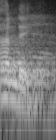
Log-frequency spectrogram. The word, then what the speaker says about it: Hyundai: bikin Honda sini Handai hyundaikan dibacanya Handai sana Honda apapun yang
